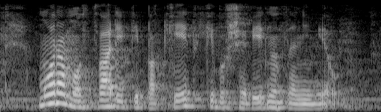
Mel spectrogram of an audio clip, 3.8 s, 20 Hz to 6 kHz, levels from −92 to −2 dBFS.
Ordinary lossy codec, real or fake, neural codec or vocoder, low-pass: none; fake; codec, 16 kHz, 16 kbps, FreqCodec, larger model; 5.4 kHz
